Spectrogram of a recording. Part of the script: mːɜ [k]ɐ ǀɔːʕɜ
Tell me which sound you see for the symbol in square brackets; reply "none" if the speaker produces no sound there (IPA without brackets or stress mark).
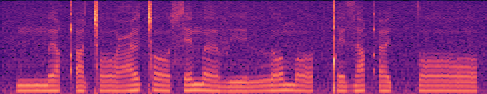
qʼ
